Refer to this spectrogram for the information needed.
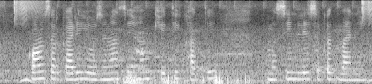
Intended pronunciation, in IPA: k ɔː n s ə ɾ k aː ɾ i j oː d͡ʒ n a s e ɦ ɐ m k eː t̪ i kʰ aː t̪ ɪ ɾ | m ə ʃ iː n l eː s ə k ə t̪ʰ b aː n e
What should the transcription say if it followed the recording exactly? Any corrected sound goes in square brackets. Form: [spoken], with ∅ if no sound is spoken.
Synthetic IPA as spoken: k ɔː n s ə ɾ k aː ɾ i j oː d͡ʒ n a s e ɦ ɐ m [kʰ] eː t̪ i kʰ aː t̪ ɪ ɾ | m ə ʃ iː n l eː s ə k ə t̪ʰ b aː n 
